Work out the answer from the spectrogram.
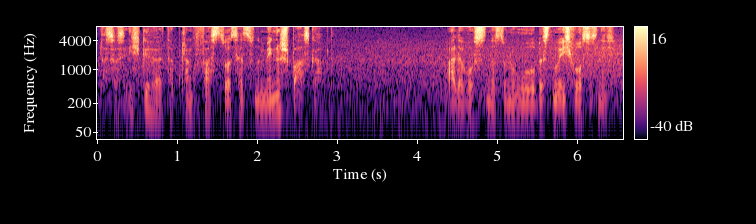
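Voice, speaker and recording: A man's voice: low-pitched, steady tone, brisk, noisy background, lightly acted. An actor in a radio drama playing a desperate, bitter young man in his twenties, slangy and foul-mouthed. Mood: bitter, menacing. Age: 20s. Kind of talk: radio drama acting and narration.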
